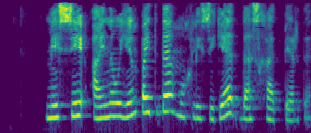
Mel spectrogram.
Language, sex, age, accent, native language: Uzbek, female, 12-17, Farg'ona, Uzbek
